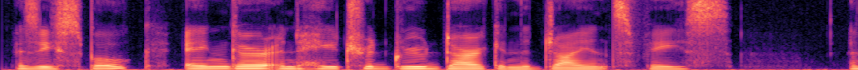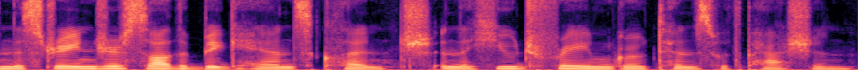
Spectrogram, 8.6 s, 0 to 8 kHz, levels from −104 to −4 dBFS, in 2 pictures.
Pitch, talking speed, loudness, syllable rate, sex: 170 Hz, 195 wpm, -20 LUFS, 4.6 syllables/s, female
